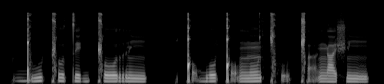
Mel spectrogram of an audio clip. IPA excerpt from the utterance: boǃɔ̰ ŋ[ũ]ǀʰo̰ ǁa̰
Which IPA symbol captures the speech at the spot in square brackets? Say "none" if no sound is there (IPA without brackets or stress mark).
õ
